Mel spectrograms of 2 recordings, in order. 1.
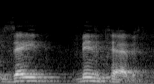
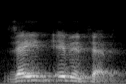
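تُنطق الكلمة الوسطى 'bin'. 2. تُنطق الكلمة الوسطى 'ibn'. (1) "خطأ شائع بتلاقي في الإذاعة" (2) "أكتب ابن لكن نرفض"

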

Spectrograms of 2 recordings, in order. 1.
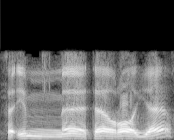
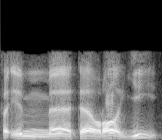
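الياء عليها فتحة. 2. الياء عليها كسرة.

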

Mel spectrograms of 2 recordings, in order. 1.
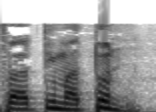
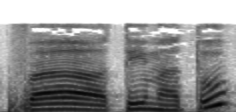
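Nama itu diakhiri bunyi n tambahan. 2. Nama itu diakhiri vokal u biasa. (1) "jangan Fatimatun" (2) "nama perempuan tidak kita tanwin"

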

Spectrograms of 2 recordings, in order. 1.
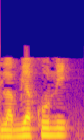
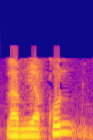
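Kata terakhir berakhir dengan vokal i yang ditambahkan. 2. Kata terakhir berakhir pada konsonan n. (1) "Dia kasrah" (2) "Tadinya lam yakun"

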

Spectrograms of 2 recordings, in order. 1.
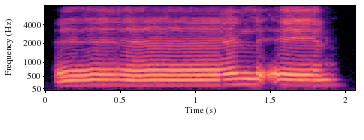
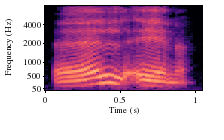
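الهمزة الثانية تصير ألفاً ممدودة. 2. الهمزة الثانية تُسهَّل، ولا تُنطق كاملة. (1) "والإبدال؟" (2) "لما تيجي تقرأيهم بالتسهيل"

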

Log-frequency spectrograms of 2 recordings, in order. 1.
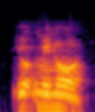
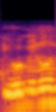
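في الكلمة همزة في الوسط. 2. ليس في الكلمة همزة في الوسط. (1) "فلان يقرا بالهمز" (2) "غيره يقرا"

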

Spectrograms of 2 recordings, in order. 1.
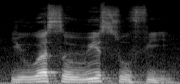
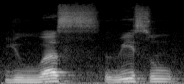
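Bunyi s pertama diberi pantulan. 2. Bunyi s pertama mengalir tanpa pantulan. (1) "itu yang sering terpantulkan"

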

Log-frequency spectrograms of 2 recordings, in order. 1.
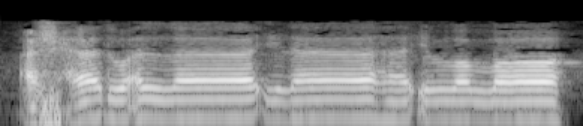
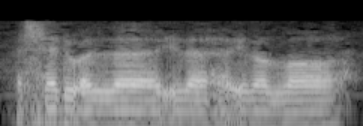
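Frasa ini diucapkan keras, dengan suara tinggi. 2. Frasa ini diucapkan pelan, dengan suara rendah. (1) "Baru dikeraskan"

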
